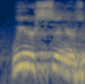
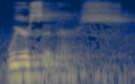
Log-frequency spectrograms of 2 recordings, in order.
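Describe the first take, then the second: First: Said in the usual way. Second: Breathy whisper, lower and much softer; whispered confession. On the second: Shown as a demonstration. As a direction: let it slip out like a confession.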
